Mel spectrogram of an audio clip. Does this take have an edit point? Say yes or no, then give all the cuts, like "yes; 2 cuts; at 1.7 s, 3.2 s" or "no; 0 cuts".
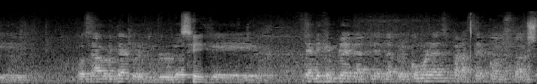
yes; 3 cuts; at 1.3 s, 1.7 s, 3.0 s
